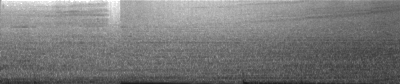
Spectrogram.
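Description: Trailer sound design: a low rumbling drone, a heavy deep bass hit about two seconds in and another sharp hit near four seconds. Then a hissing riser swells upward and cuts off suddenly.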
